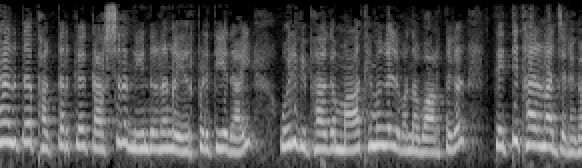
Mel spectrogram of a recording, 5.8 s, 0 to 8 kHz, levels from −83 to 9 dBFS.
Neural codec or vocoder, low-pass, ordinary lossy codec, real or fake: none; 7.2 kHz; none; real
